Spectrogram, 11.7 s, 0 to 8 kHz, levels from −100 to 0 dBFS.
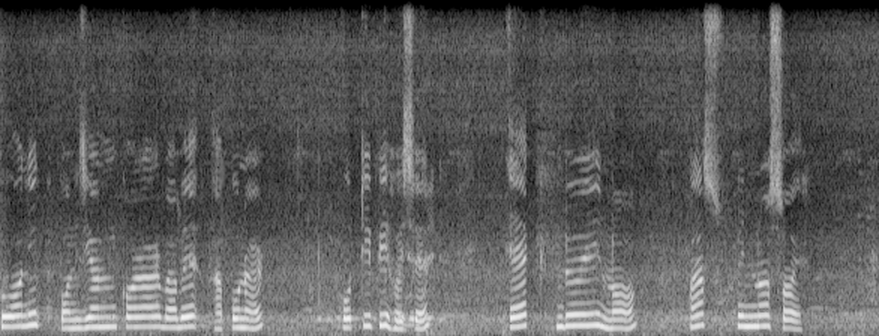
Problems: constant background noise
